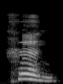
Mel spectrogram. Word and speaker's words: Han: Como que pronuncia o seu sobrenome? Han.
